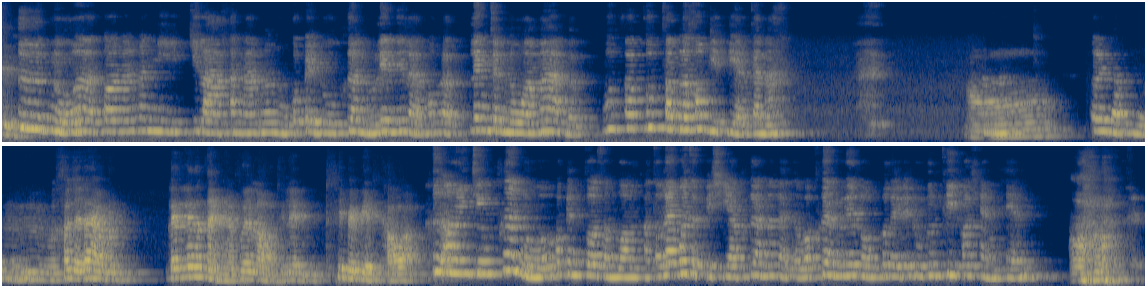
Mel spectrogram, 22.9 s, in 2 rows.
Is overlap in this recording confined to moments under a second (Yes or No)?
Yes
